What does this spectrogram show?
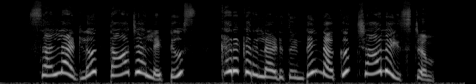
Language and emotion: Telugu, happy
